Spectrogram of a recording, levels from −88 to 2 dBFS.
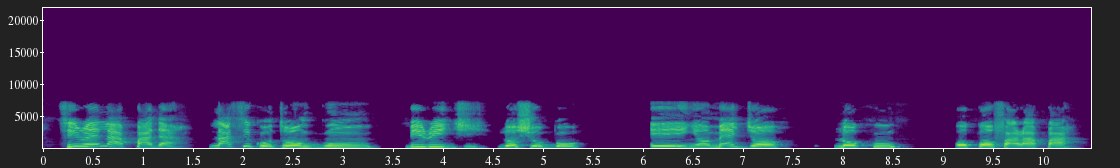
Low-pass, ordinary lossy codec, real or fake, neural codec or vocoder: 7.2 kHz; none; real; none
